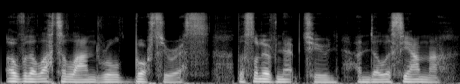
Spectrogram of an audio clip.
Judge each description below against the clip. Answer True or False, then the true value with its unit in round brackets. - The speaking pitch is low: True (115 Hz)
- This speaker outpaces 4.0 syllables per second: True (5.4 syllables/s)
